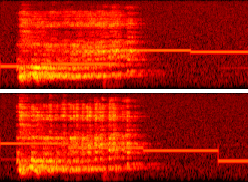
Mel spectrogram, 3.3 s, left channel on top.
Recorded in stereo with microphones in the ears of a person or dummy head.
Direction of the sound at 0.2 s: 80° right.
